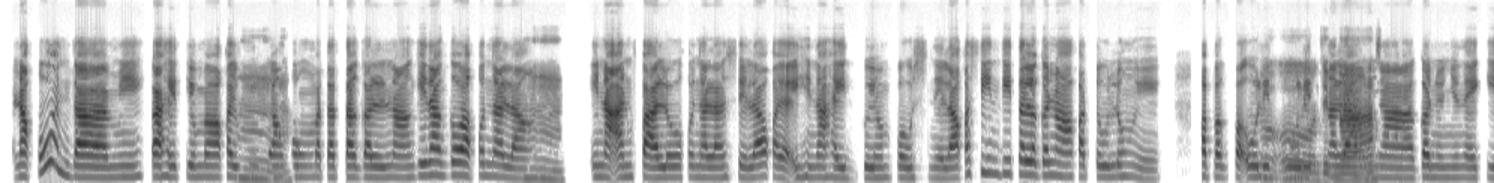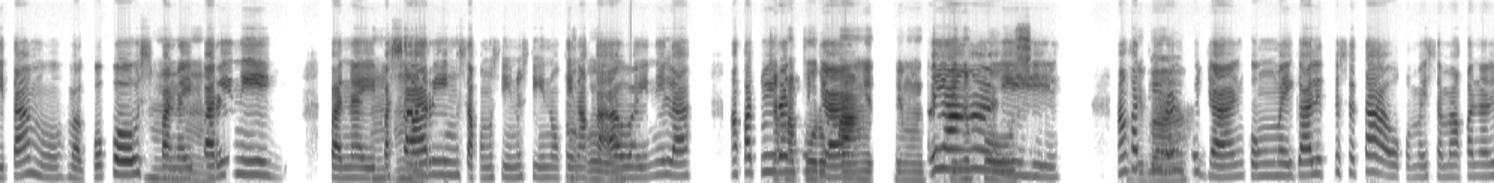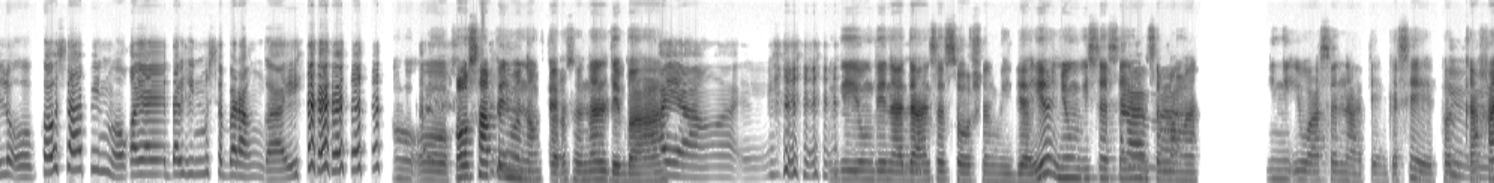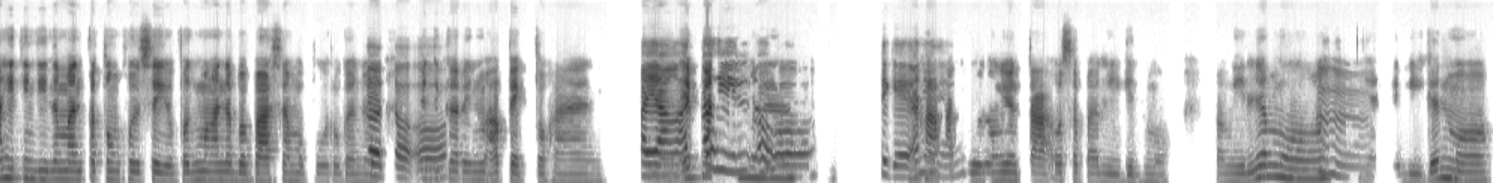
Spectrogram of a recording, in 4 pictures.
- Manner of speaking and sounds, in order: laugh; unintelligible speech
- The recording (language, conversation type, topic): Filipino, unstructured, Paano mo pinapangalagaan ang iyong kalusugang pangkaisipan araw-araw?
